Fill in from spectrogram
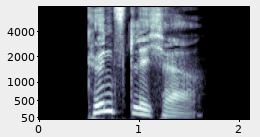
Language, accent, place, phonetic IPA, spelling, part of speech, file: German, Germany, Berlin, [ˈkʏnstlɪçɐ], künstlicher, adjective, De-künstlicher.ogg
- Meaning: 1. comparative degree of künstlich 2. inflection of künstlich: strong/mixed nominative masculine singular 3. inflection of künstlich: strong genitive/dative feminine singular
